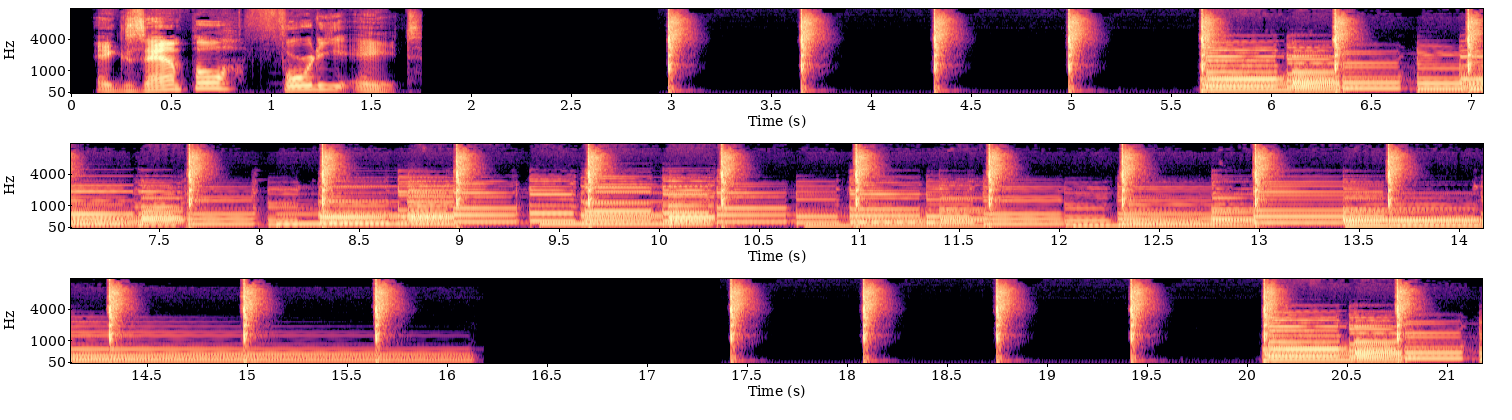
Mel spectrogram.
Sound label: Jazz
